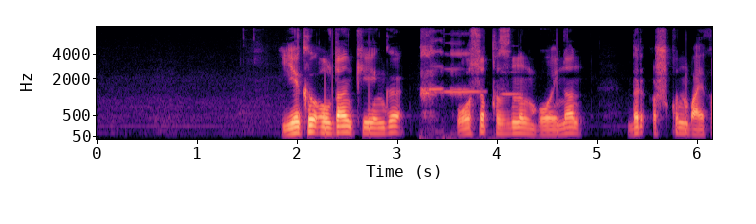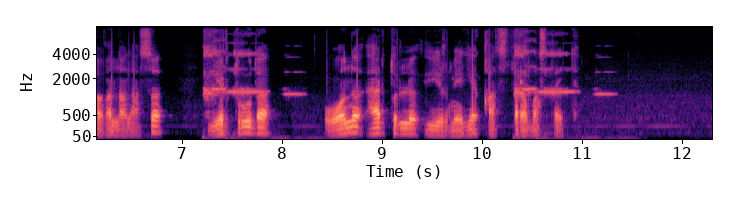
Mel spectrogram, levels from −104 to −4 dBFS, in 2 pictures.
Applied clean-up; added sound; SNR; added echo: none; Screech; 14 dB; none.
